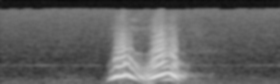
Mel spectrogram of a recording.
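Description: A dog, Bob Dog, gives two quick, small, quiet barks in close succession, fairly soft, with a quiet background and no talking.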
